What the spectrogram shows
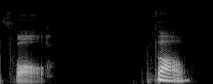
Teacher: the ah combined with the dark L sound almost makes the same sound as the aw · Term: aw sound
